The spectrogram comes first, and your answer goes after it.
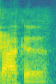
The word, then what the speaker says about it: Sokka: Sokka. My name's Sokka. It rhymes with Akka.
